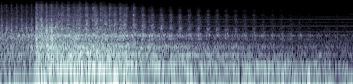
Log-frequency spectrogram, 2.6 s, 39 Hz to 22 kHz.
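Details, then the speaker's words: Seat Leon FR after engine swap (new 170 engine, clutch, flywheel, cambelt, different turbo), ram-air induction kit: shut off after a rev, rapid fluttering chatter with fading whoosh dies over a couple of seconds; normal turbo spool-down flutter. "oh now that is a beautiful noise and I believe that is just a Ram air induction kit that is just the turbo fluttering down"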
